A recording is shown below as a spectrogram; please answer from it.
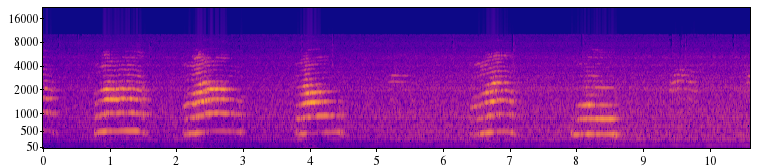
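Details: Siamese cat calling indoors while opening a door: a series of six clear, arched meows, each under a second, repeated roughly every one and a half seconds, with a quiet steady hum underneath.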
